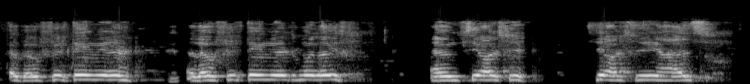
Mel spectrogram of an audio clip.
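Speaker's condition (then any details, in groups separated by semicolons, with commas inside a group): Cerebral palsy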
